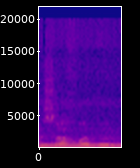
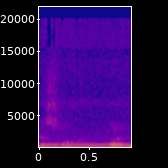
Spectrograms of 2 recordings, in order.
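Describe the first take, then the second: First: The first vowel is a. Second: The first vowel is u. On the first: This is another accepted reading of the word. "ada yang membacanya sakhotun" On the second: This is one accepted reading of the word. "Ada yang membacanya sukhutun"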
